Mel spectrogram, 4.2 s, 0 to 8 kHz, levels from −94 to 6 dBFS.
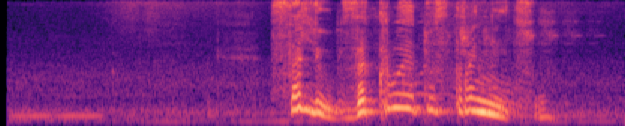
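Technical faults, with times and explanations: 2.25–4.09 s, feedback echo between two devices: thin, ringing repeats trail the speech roughly every 150 ms, about 21 dB down, as another device's playback re-enters this microphone.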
